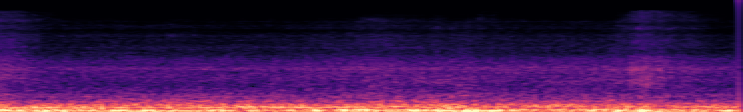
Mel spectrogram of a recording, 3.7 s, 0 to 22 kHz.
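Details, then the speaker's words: 2001 Toyota Corolla driving after replacing the front CV axle with a torn boot and the caliper, and greasing the bearings: steady road rumble with no clicking or knocking; the axle knock is gone. "We don't hear the axle knocking anymore."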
